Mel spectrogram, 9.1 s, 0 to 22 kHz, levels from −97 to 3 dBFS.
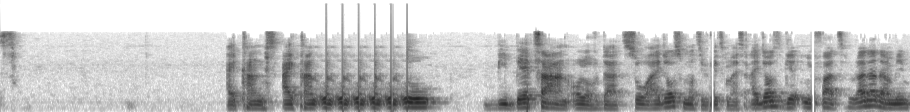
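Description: Speech, carried over a wideband mSBC headset link whose 8 kHz bandwidth and faint graininess on louder sounds are audible throughout. From 2.33 s to 7.55 s there are clock drift buffer slips: about three clicks spaced evenly every 2.28 s, ending just before "I just get in." The likely cause is two devices running on unsynchronised clocks roughly 700 ppm apart, so a buffer periodically drops or repeats a few dozen samples. Between 3.26 s and 4.07 s the audio behaves like a CD stuck on one turn. A 162 ms fragment plays five times over, with a brief mute at each jump. That fast, identical stutter sets it apart from the isolated, widely spaced drift clicks. There is also unconcealed Bluetooth headset packet loss. At 7.08 s about 45 ms goes missing in abrupt gaps scattered over 60 ms, the longest lasting 30 ms. At 8.11 s, right after "I just get in," roughly 38 ms drops out. Here whole headset packets were lost and replaced with silence rather than patched over, which gives hard-edged holes instead of repeated audio.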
